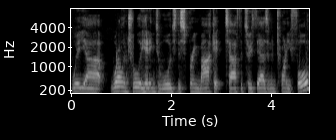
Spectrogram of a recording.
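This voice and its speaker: With an Australian accent, a man speaks at a moderate pace in a dark, mellow tone. His intonation stays monotone and flat. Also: medium pitch for a man. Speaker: podcast host, property advisor. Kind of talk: podcast host interview.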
